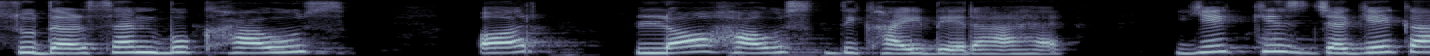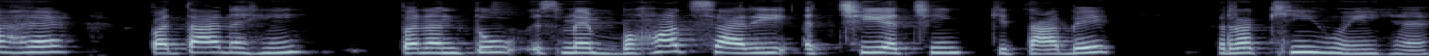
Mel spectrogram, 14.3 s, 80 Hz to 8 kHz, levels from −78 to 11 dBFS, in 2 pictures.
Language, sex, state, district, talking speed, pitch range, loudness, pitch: Hindi, female, Chhattisgarh, Balrampur, 115 wpm, 240-285 Hz, -15 LUFS, 260 Hz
